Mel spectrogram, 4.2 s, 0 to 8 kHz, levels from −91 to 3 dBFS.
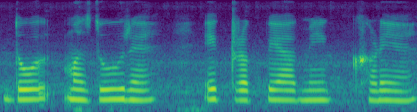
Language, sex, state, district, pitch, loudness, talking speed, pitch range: Hindi, female, Haryana, Jhajjar, 230 Hz, -16 LUFS, 130 wpm, 220-235 Hz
